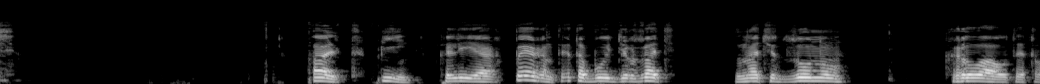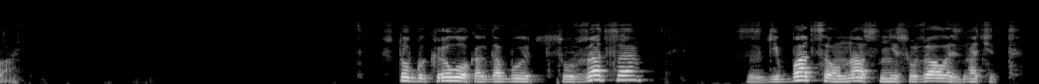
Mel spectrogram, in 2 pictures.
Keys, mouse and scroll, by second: 3.5 alt+p, 6.5-9.1 middle drag, 10.4 click, 11.7 g, 13.5 click, 13.8-15.3 middle drag, 15.9 g, 17.5-19.4 middle drag, 20.1 middle click.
